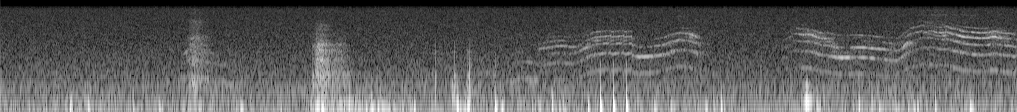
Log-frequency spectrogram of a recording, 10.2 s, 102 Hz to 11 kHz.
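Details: A spayed female F2 Savannah cat, about 9 months old, gives a run of wavering, drawn-out meows rising and falling in pitch. She calls for attention like this almost every night, along with vigorous face rubbing.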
